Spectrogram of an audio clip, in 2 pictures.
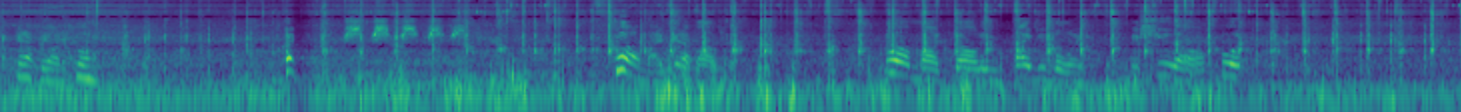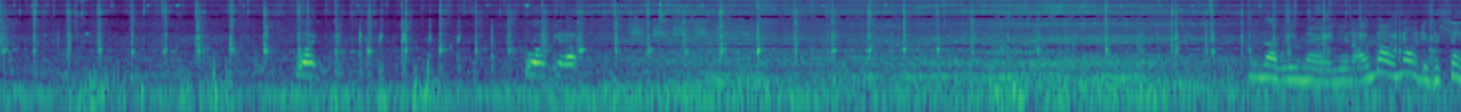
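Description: A horse's hooves clop steadily on a paved road.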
